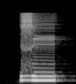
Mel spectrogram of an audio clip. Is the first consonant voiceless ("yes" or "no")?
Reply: no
